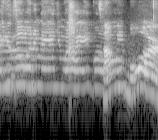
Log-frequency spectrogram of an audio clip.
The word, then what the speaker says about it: Emanuel: Thank you for saying my name correctly. Ms.Emanuel, they messed that up? People be messing that up. What do they say? They be like Miss. They be like Manuel. I don't know.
